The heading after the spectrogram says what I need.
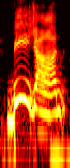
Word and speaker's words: Bijan: heisman ceremony invitation okay bijan rhymes with dijon because my man is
